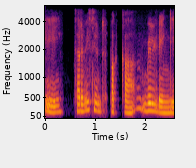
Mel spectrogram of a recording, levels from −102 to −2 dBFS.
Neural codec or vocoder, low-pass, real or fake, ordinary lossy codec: codec, 16 kHz, 16 kbps, FunCodec, trained on LibriTTS, 50 frames a second; 5.4 kHz; fake; none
